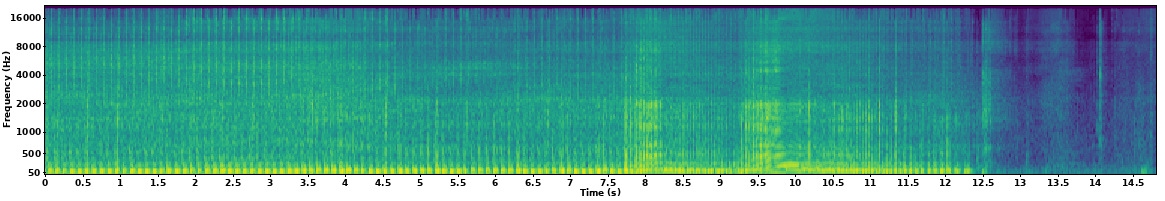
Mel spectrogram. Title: kawasaki er-5 1998 - weird engine sound (valvetrain?)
